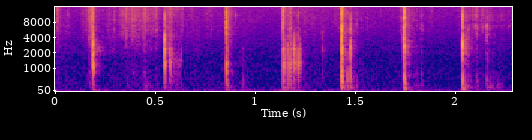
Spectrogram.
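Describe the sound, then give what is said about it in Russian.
A voice imitates stones clattering down a mountain slope as a small herd of deer climbs it, with a quick run of about eight sharp, dry clicks, fairly loud, spaced unevenly like stones knocking as they tumble. “И я начал смотреть и услышал звук, звук камней”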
